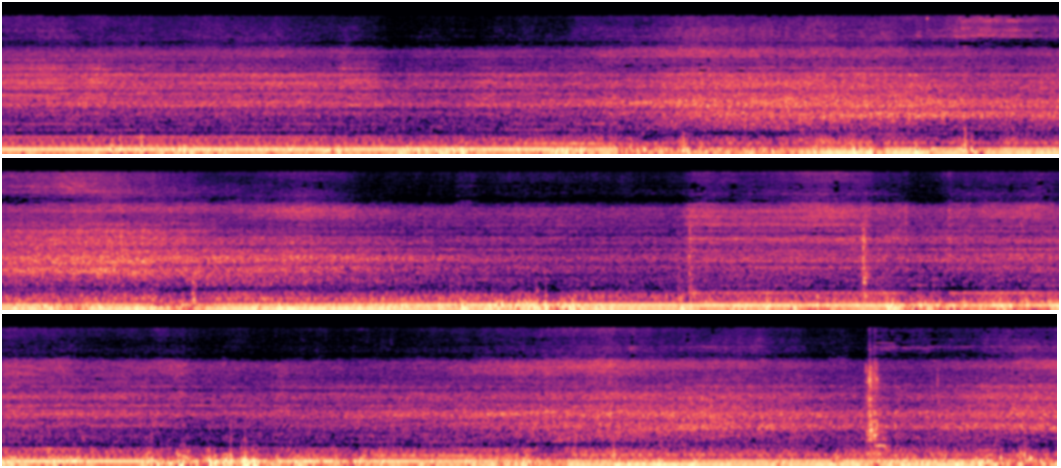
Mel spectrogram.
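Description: A small excavator's diesel engine hums steadily nearby.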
